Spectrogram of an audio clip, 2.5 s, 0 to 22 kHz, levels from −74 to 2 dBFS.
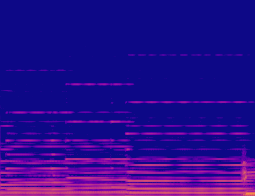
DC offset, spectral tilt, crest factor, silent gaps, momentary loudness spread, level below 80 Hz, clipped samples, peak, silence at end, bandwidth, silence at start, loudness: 1%; -3.5 dB/octave; 18 dB; none; 3 LU; -58 dBFS; under 0.1%; -14 dBFS; 0 s; 16 kHz; 0 s; -31 LUFS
